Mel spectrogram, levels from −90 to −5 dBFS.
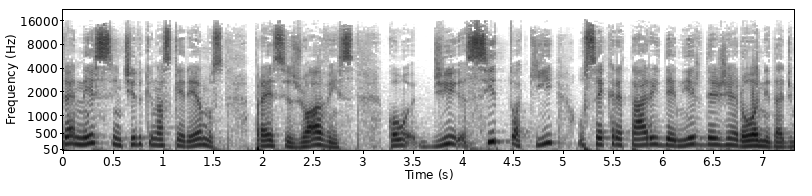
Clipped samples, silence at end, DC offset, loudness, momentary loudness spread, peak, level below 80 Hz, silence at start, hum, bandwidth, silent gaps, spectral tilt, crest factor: under 0.1%; 0 s; under 0.1%; -18 LUFS; 9 LU; -2 dBFS; -34 dBFS; 0 s; none; 16.5 kHz; none; -4 dB/octave; 16 dB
